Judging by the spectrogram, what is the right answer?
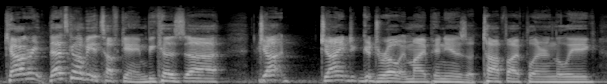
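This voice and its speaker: An American man chats through hockey analysis as a podcast co-host. His voice is bright and a little high for a man, and he often doubles back on words while making a point. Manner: halting, repeats words as he explains.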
